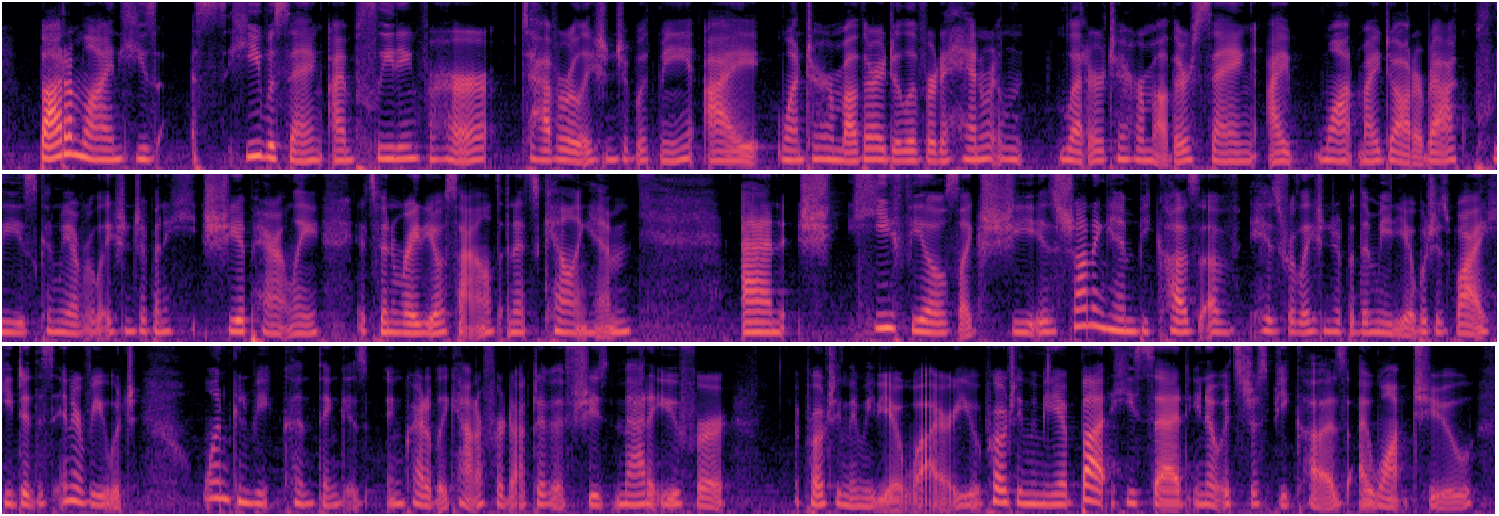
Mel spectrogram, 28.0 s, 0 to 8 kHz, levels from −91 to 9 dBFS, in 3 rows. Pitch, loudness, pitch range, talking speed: 185 Hz, -29 LUFS, 175-200 Hz, 240 wpm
